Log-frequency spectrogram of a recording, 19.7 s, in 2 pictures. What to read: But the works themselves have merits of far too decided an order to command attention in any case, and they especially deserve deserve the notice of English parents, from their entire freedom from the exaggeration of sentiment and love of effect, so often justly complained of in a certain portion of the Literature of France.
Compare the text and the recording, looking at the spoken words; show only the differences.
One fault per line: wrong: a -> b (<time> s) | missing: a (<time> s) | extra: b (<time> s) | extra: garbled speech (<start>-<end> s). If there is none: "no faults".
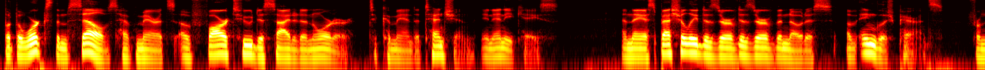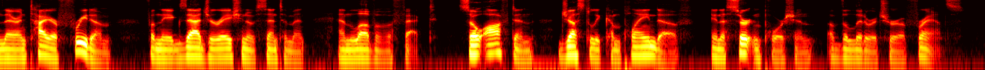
no faults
